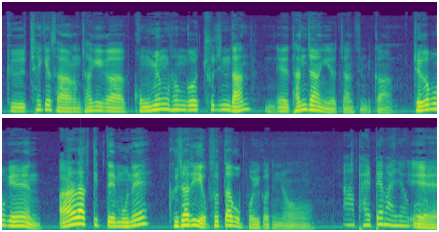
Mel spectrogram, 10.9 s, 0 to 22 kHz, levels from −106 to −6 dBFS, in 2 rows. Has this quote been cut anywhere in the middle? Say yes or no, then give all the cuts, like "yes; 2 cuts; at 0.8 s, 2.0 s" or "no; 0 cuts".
yes; 1 cut; at 9.0 s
